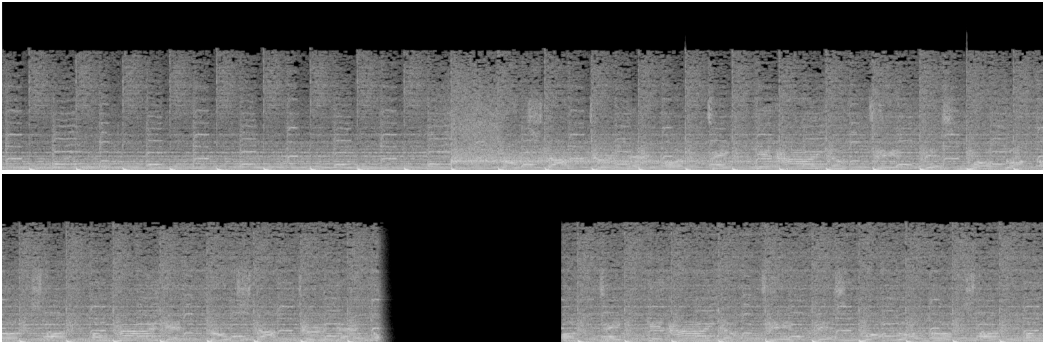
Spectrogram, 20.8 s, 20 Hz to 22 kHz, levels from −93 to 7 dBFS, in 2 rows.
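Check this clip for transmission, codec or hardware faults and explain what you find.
One transmission fault. From 14.17 to 16.03 s there is a call audio freeze: the last sound trails into a brief fading buzz or hiss, then about 1.7 s of silence, likely from packets stalling and the jitter buffer running dry. Unlike a dropout, the audio resumes exactly where it stopped, with nothing lost, just arriving 1.8 s later.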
